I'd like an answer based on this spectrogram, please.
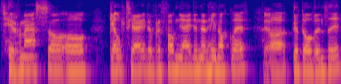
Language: Welsh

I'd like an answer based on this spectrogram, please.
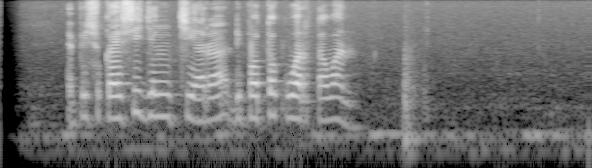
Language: Sundanese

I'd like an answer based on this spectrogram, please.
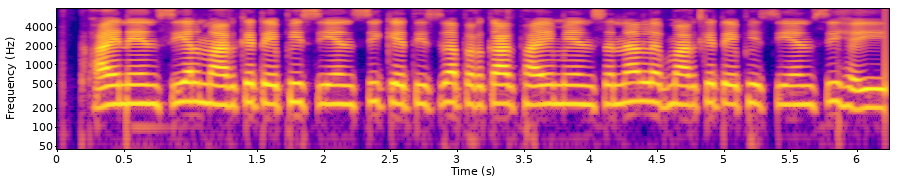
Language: Magahi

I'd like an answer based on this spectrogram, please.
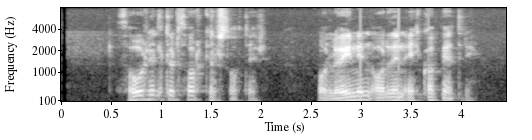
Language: Icelandic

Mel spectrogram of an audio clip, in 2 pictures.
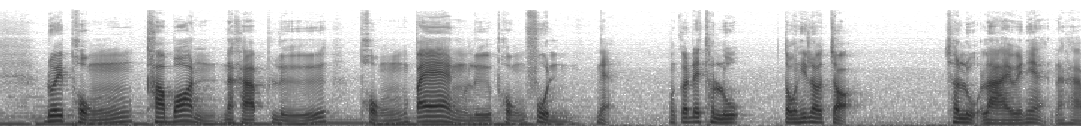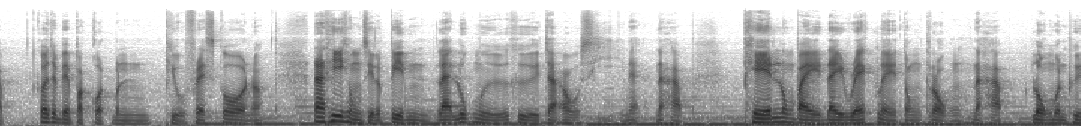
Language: Thai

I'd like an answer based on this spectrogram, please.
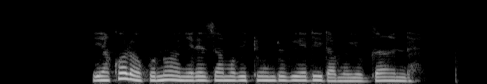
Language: Ganda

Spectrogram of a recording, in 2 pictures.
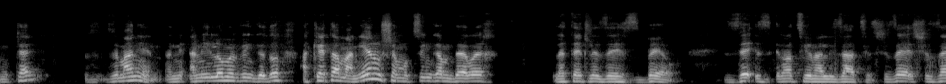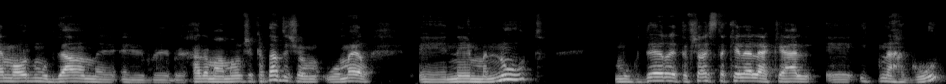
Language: Hebrew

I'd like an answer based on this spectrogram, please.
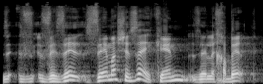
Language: Hebrew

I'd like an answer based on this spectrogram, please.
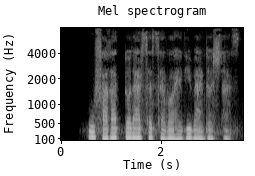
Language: Persian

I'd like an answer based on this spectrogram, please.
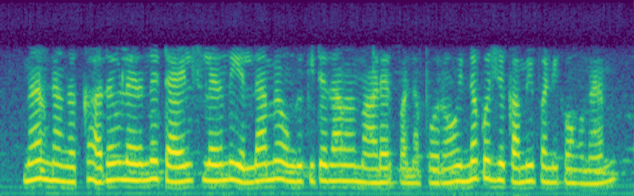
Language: Tamil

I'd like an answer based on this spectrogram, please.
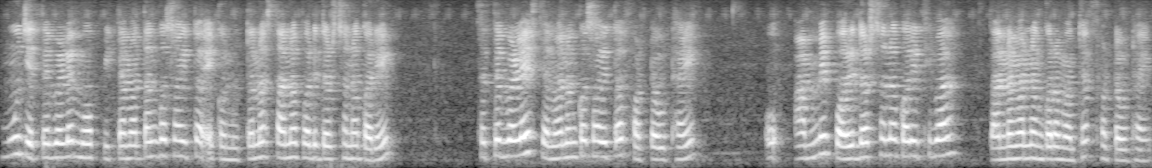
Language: Odia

